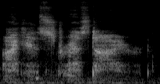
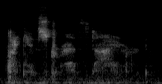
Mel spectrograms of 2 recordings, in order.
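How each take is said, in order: First: Soft breathy whisper. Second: Barely audible fading whisper; faint whisper. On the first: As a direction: whisper it, tired and drained. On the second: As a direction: let it fade to almost nothing. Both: Real, not acted. Repeats tired phrase under breath.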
